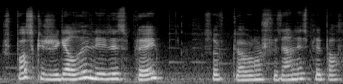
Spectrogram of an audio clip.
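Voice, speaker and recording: A teenage girl with a slushy lisp on her s sounds, talking casually and haltingly as she answers questions in a vlog. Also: on the high side, a little mellow, soft background music. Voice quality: slushy lisp from new dental brace. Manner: hesitant, stumbling over words. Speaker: YouTube gamer answering viewer questions.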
